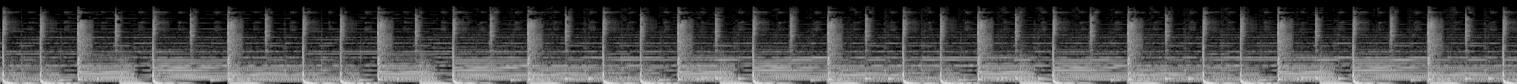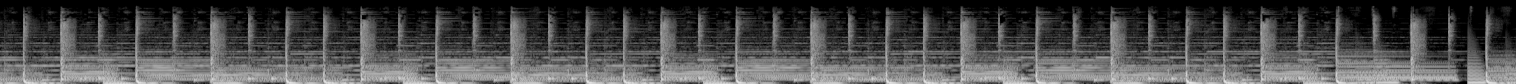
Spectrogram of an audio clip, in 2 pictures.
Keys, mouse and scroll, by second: 1.2 click, 6.0-8.5 drag, 10.5-15.0 drag, 21.8 shift+Left, 23.5 middle click, 24.4 space.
